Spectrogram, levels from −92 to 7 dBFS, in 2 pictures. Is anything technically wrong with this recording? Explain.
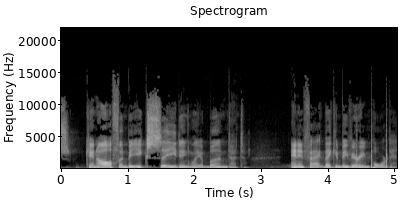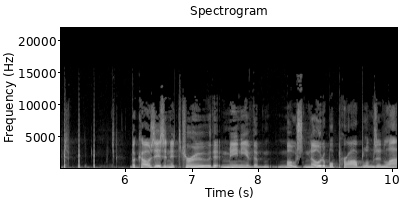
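Yes, there's one problem. Right after "fact they can be", from about 4.43 to 5.54 s, a train of clicks runs over the speech: around seven sharp ticks at a steady 4.55 per second, each much the same shape and jumping well above the level of the voice. Regular, identical pulses like that are likely interference from nearby equipment or a faulty connection or power supply, injecting a spike on a fixed cycle. You hear it as popping laid on top of the speech.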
